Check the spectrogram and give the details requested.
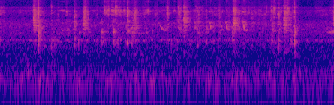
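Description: Faint, irregular short chirps of birds, several a second, heard over a quiet room.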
